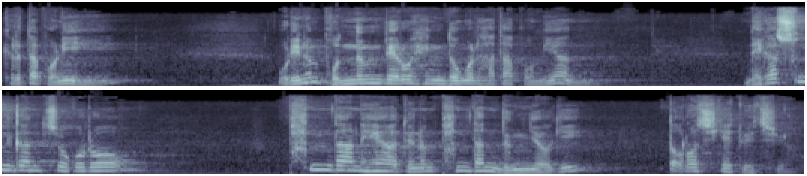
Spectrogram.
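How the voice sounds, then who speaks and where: A male pastor preaching a sermon and telling a story slowly and deliberately. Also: on the high side, lively intonation, dark tone. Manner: slow, measured storytelling. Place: church sanctuary. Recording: long church reverb.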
